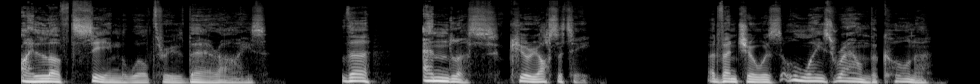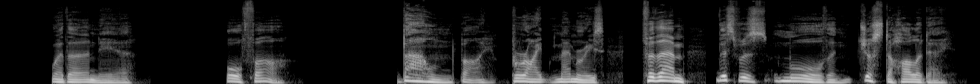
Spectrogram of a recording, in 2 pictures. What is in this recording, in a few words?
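voiceover character reflective holiday memory, British character voice over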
